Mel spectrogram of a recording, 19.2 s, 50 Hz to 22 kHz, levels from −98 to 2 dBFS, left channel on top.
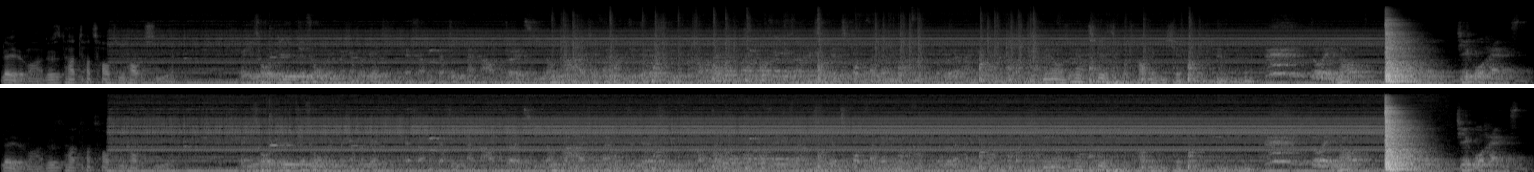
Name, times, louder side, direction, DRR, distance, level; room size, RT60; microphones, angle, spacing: voice 1, 0.0-2.2 13.0-15.7, left 2 dB, 50° left, 11 dB, 1.1 m, -56 dB
sound 1, 1.3-18.2, right 5 dB, 40° right, 0.5 m, -46 dB
voice 2, 3.0-13.0 13.8-13.9 15.8-17.0 17.7-19.0, right 1 dB, 80° right, -2 dB, 6.4 m, -54 dB
sound 2, 6.9-13.3 13.6-15.5, left 2 dB, 75° left, 1.5 m, -57 dB
sound 3, 7.1-14.0, equal, 20° left, 3.9 m, -60 dB
23.5 x 9.1 x 6.6 m, 1.0 s
head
